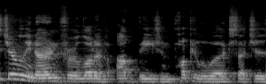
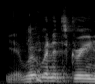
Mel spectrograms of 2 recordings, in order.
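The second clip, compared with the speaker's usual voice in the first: ordinary talk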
